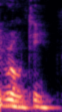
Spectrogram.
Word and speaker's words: Brontë: Eu botei para ouvir aqui no Google Tradutor, eu acho, para ouvir a pronúncia e é assim que eu digo, Emily Brontë.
